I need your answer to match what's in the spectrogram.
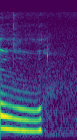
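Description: A single short cat meow, loud, holding a steady tone that dips slightly before cutting off after half a second, followed by quiet background.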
